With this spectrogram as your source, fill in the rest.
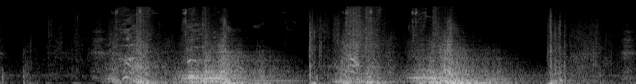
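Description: Claws slash through the air with loud, sharp whooshes.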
